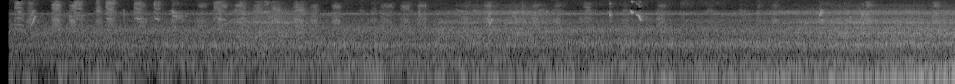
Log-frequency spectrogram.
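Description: Steady low rumble of wind or handling noise that grows louder toward the end, with no clear animal call.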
